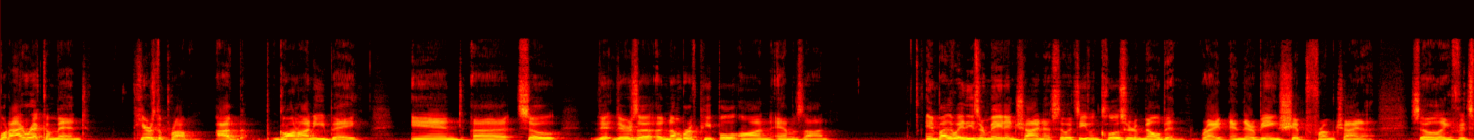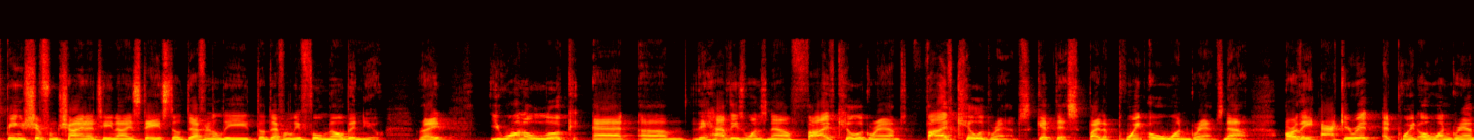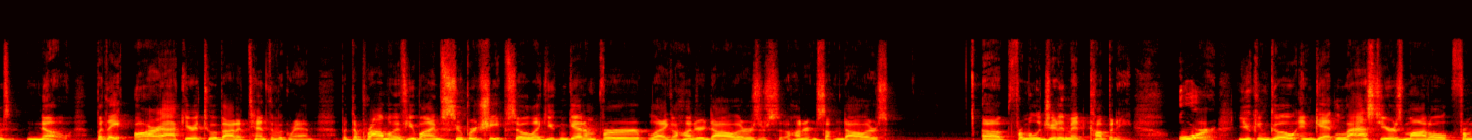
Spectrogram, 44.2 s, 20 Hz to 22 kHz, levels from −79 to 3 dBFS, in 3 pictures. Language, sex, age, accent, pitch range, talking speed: English, male, 40-59, American, 135-175 Hz, 195 wpm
